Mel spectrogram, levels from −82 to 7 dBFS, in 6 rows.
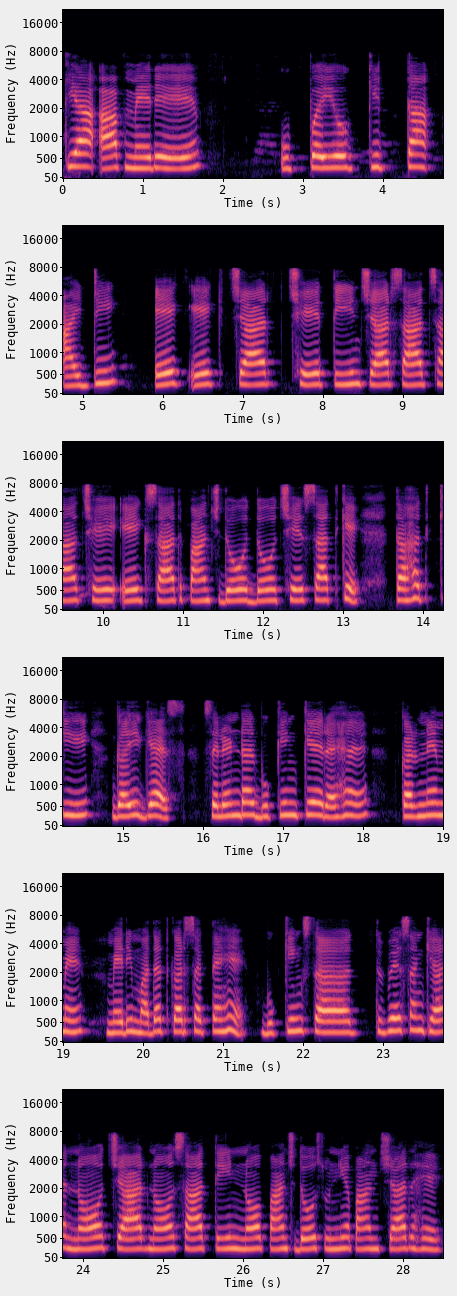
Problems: constant background noise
